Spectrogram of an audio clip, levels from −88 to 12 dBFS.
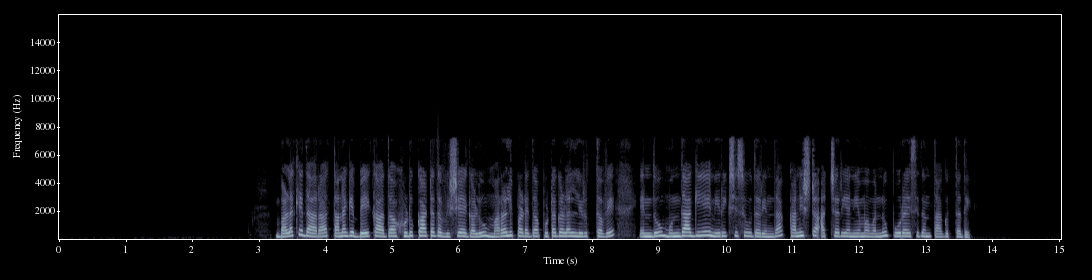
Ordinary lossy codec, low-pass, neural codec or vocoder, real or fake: AAC, 48 kbps; 7.2 kHz; none; real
